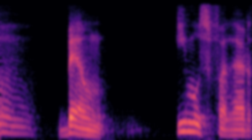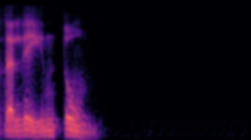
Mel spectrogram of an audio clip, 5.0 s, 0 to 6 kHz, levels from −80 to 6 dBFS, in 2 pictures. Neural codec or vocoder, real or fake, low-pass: codec, 16 kHz, about 1 kbps, DyCAST, with the encoder's durations; fake; 5.4 kHz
